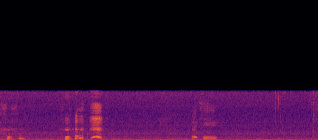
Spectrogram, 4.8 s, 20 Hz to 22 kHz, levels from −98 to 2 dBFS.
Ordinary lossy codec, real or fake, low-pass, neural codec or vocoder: none; real; none; none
